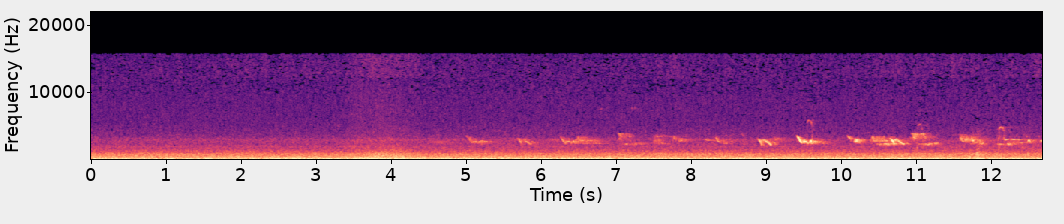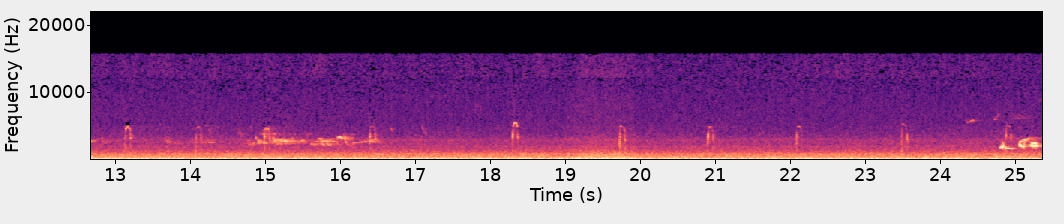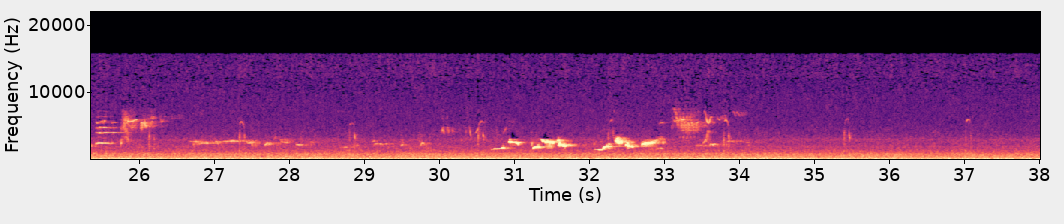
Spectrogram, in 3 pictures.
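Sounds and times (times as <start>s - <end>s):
low background hum: 0.0s - 38.0s
birds chirping: 4.5s - 18.6s, 23.4s - 34.3s
low thump: 11.8s - 12.0s.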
